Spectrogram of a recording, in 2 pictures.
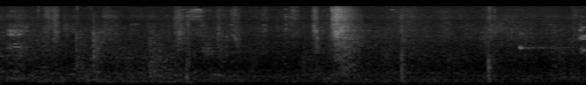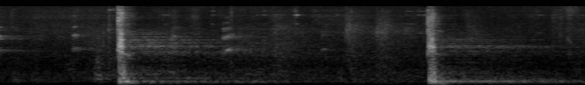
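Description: Feet scuffle and stamp on the floor.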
